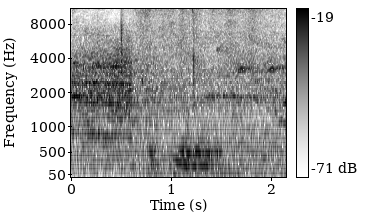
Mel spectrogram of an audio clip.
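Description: Racing pigeons in a loft give a low, soft cooing phrase in the middle, set against a steady background hum with no clear talk.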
